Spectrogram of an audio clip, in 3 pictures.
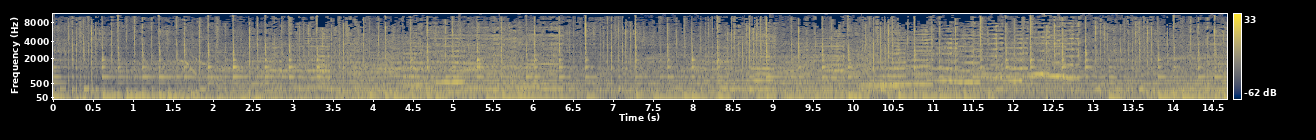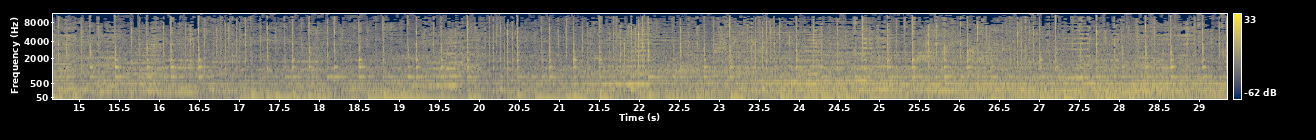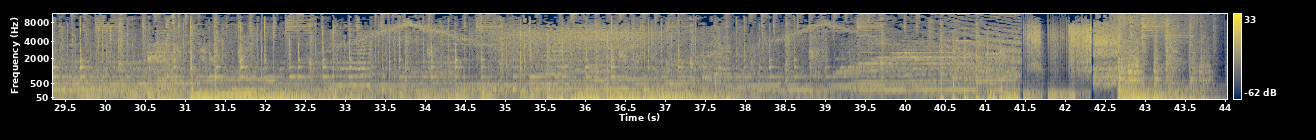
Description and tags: Indian nightmare
It's like having a nightmare in India.
Made with Grain Science and Vogue MK2 apps and Apple loops, edited in Garageband
nightmare, percussion, india, haunted, scary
